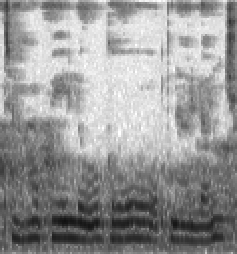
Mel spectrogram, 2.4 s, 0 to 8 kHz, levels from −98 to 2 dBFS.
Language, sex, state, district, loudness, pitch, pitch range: Hindi, female, Gujarat, Gandhinagar, -13 LUFS, 185 Hz, 180-195 Hz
